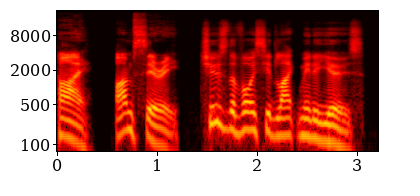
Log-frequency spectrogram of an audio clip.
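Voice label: Australian English; iOS 26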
